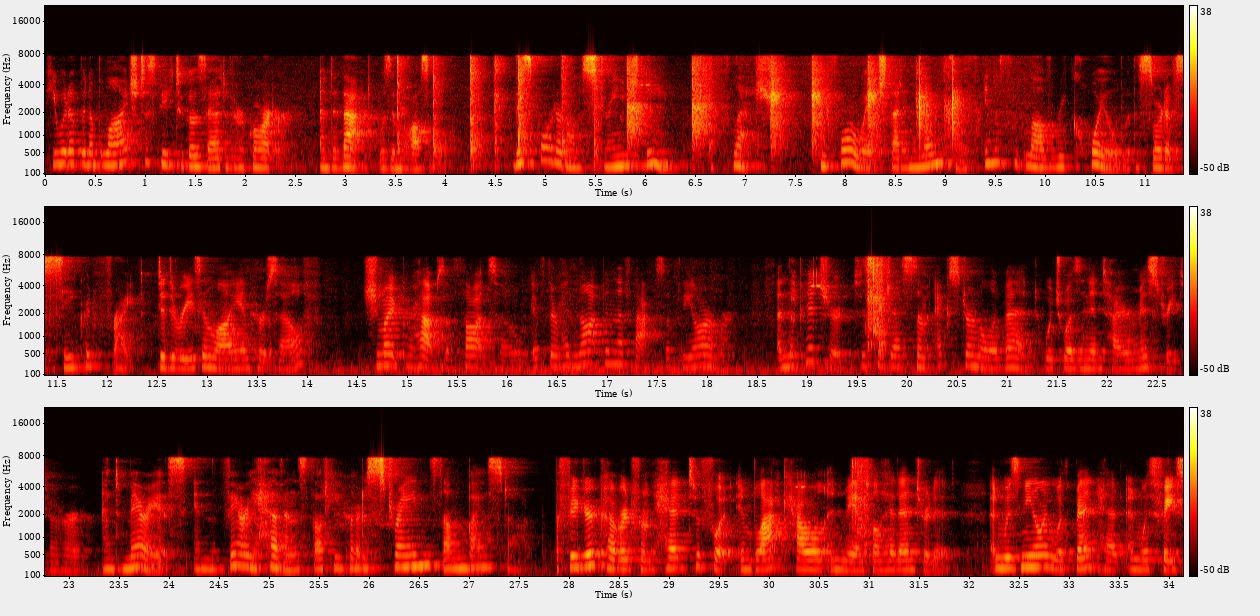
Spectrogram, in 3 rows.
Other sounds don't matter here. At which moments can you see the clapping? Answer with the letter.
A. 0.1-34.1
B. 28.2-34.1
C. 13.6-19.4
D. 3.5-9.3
D.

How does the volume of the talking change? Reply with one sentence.
The loudness of the talking goes down, then up.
